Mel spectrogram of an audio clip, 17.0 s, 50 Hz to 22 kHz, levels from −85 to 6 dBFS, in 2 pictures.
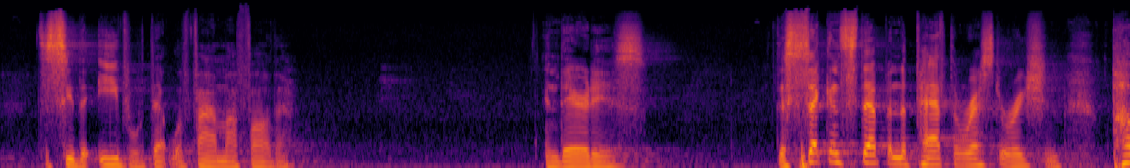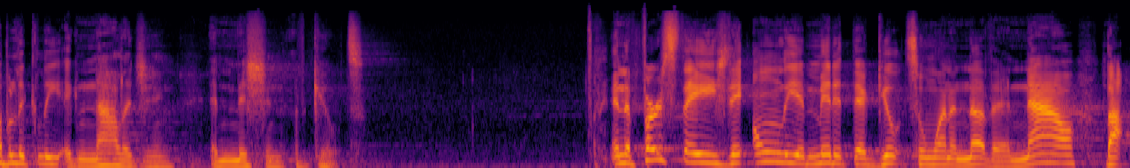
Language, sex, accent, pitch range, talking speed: English, male, American, 130-185 Hz, 145 wpm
